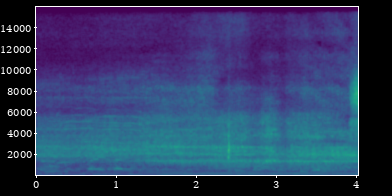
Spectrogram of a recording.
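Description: Steady low engine hum in the background, with faint distant voices.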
